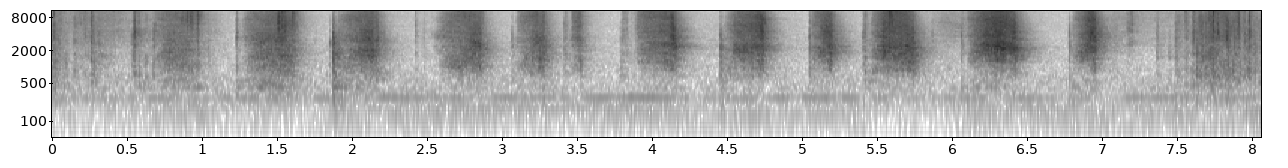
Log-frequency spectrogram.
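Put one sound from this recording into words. A hand rubs and smooths a plastic sheet in quick, even strokes.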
